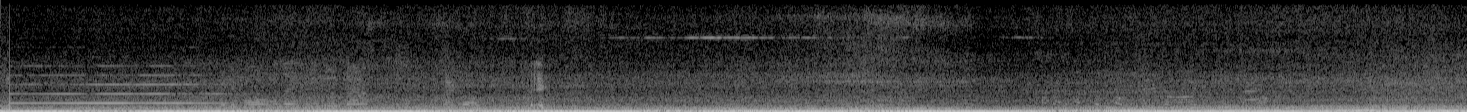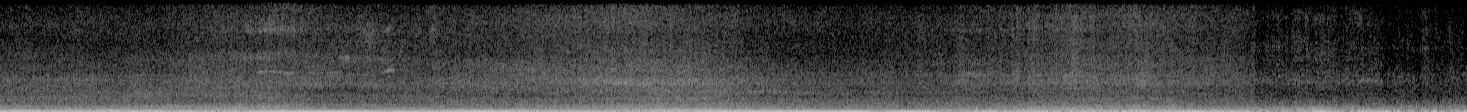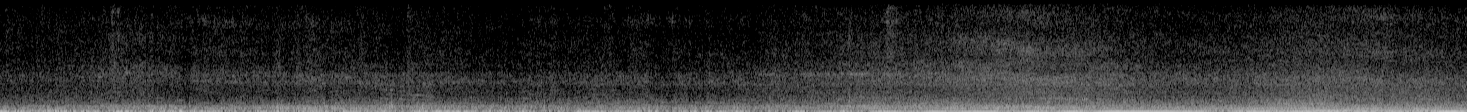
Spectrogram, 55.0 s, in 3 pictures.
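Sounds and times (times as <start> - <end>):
diesel engine drone: 0.0 - 8.2
train coaches rolling past: 0.0 - 55.0.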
